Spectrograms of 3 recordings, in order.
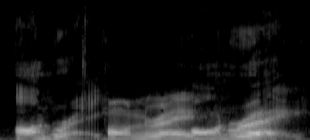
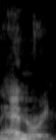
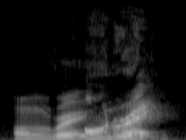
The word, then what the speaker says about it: Henri: Meanwhile, very fancy hurricane, tropical Henri. I was calling it Tropical Storm and Hurricane Henry. Nope. But nope. Henri. Sounds French.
